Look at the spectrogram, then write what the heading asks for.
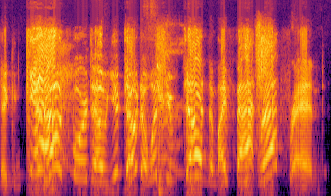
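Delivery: very high, tearful, sobbing cry-shout. A role-player voicing her character as she turns on another character, crying and shouting. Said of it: "tears streaming down her face, and like shouts".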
